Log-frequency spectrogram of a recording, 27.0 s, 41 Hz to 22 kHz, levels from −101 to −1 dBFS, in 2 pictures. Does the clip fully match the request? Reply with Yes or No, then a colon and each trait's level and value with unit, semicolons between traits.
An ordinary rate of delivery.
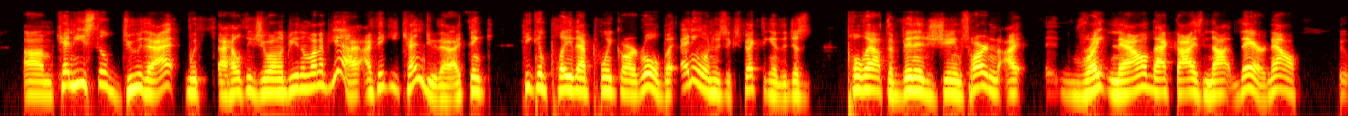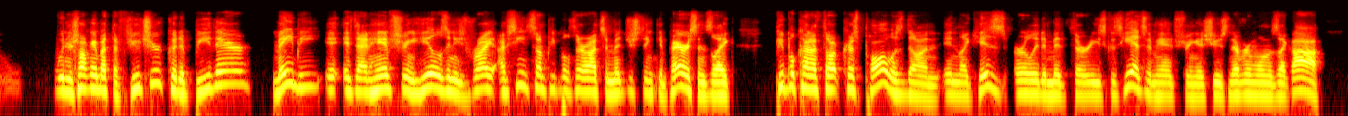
No: fast, 240 wpm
